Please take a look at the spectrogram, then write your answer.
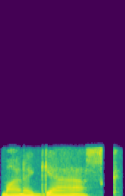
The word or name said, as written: Monegasque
